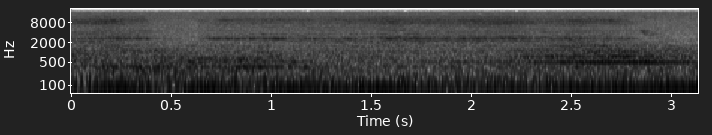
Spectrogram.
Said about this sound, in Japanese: ヘリコプターかな音がいっぱい入ってたら ごめんなさいでもそのまま喋るね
